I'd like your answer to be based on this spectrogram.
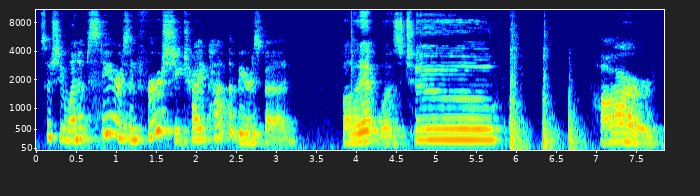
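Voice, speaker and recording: A woman's voice: fairly high pitch, expressive, takes it slowly, darkish tone, recorded from a distance, slight background noise. A woman preschool teacher telling a children's story with exaggerated expression, speaking directly to young listeners. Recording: roomy, away from microphone.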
